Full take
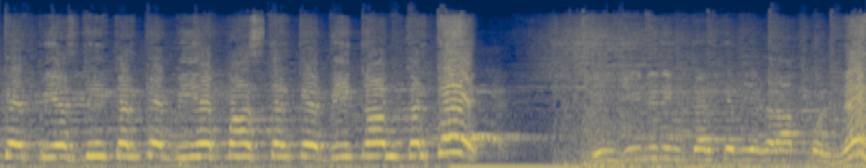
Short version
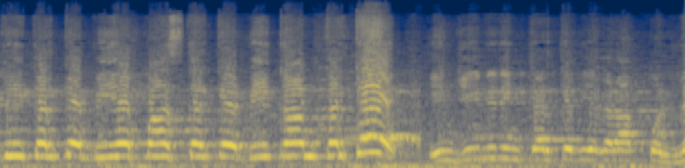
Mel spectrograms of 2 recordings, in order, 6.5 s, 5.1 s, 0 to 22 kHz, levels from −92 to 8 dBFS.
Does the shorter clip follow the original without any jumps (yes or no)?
no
